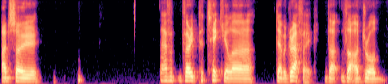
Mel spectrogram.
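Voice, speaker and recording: A man's voice: medium pitch, fairly even intonation, slow pace, long pauses. A man being interviewed on a podcast, talking thoughtfully and feeling his way through sentences with repeated restarts. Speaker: interview guest, musician and composer.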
